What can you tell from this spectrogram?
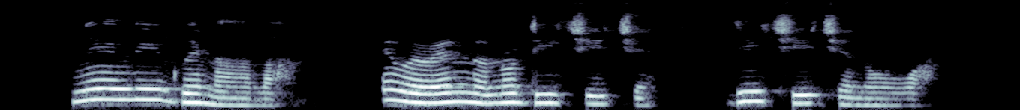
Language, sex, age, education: Igbo, female, 15-29, tertiary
